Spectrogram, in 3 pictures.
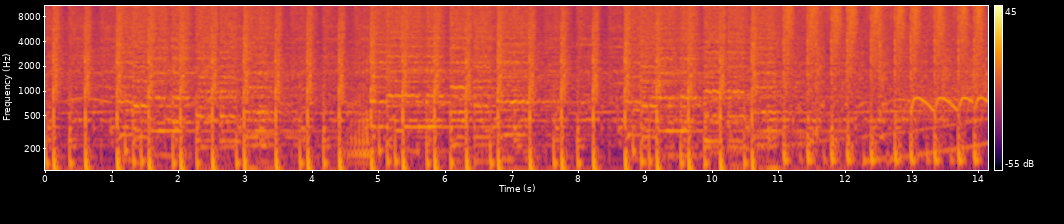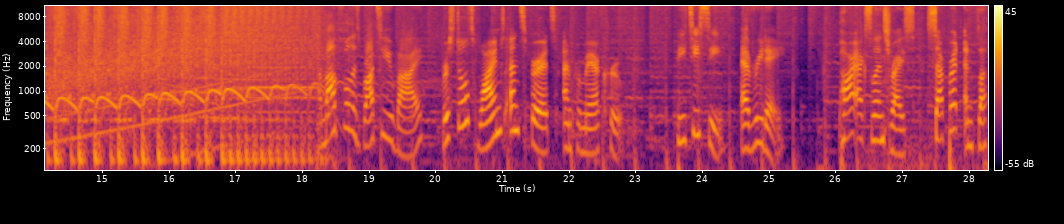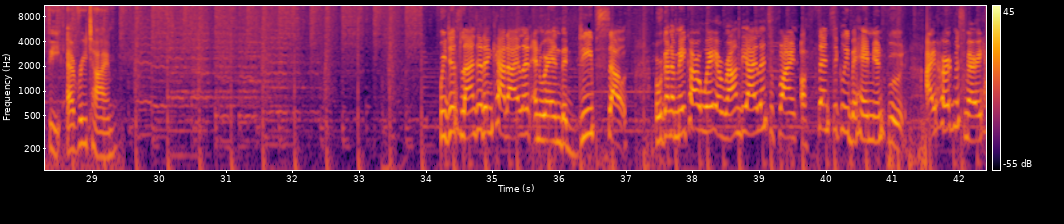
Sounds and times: Music: 0.0s - 42.4s
Speech: 18.2s - 22.8s, 23.6s - 25.2s, 26.1s - 29.4s, 34.2s - 42.4s.

